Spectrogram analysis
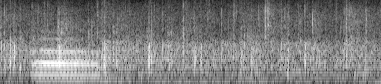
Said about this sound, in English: But for everyone, we'll go ahead and give people a round of applause. And if they're here, that's great. And if not, then that's fine too. We're still clapping for them in spirit.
